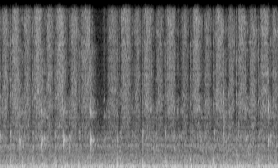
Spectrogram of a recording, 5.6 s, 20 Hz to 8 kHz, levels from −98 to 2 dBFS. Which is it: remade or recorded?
remade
